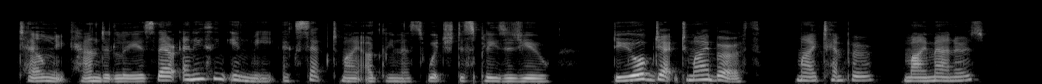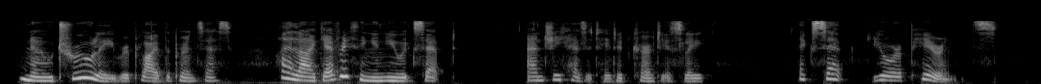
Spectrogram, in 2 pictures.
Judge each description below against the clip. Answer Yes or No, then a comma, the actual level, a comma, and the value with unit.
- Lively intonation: Yes, wide, 5.8 semitones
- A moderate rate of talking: No, slow, 120 wpm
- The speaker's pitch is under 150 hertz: No, medium, 175 Hz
